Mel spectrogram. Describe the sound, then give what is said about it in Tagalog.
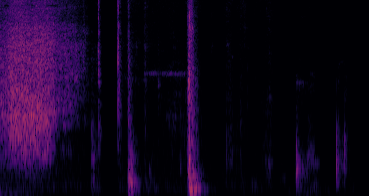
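A broad rushing noise fades out as a car pulls over, followed by a series of sharp mechanical clunks and clicks as the car door unlatches and swings open, with no voices. “Teka, ihinto mo yung sasakyan.”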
